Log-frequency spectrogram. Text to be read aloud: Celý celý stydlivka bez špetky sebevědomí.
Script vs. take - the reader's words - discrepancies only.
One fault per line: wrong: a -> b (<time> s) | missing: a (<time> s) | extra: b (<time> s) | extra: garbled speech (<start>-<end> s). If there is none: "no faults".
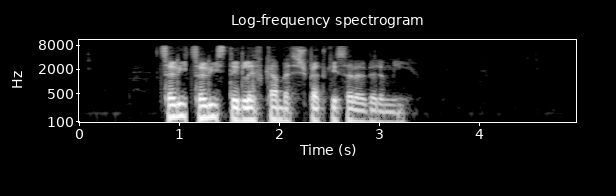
no faults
